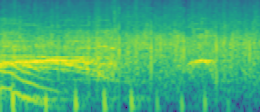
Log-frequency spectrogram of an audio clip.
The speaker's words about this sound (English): I got a woo. I'll clap for that. A single woo.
